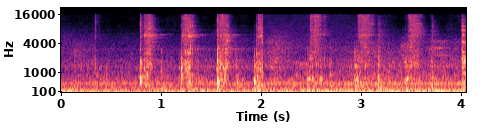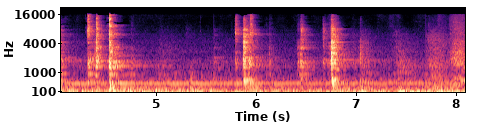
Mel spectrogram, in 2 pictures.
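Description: Bolts on a metal panel mount being tightened with hand tools: a string of irregular sharp metallic clicks and taps, several a second.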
